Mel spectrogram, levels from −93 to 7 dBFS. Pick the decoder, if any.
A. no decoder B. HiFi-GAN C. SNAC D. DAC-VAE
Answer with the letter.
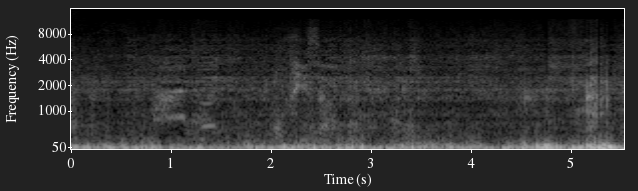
C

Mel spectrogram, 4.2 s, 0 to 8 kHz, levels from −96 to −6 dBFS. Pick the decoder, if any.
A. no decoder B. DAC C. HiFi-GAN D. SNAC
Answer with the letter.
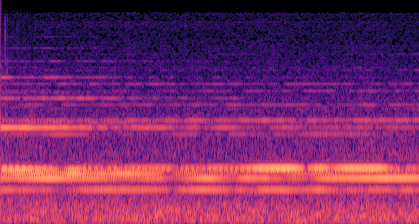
A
